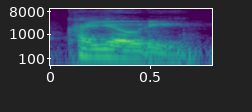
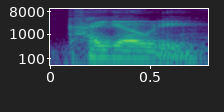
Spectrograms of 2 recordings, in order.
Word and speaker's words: Coyote: A gente só pronuncia um pouco diferente, o O tem um som mais aberto e a gente fala Coyote. Coyote, né? Então, Coyote.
